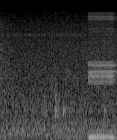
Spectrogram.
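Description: Quiet room tone for most of the stretch, then a short buzzing tone near the end lasting about half a second.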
